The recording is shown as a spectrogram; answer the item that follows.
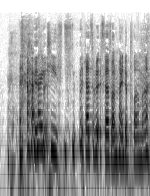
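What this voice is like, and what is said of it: Put-on accent. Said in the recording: “Accent.”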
